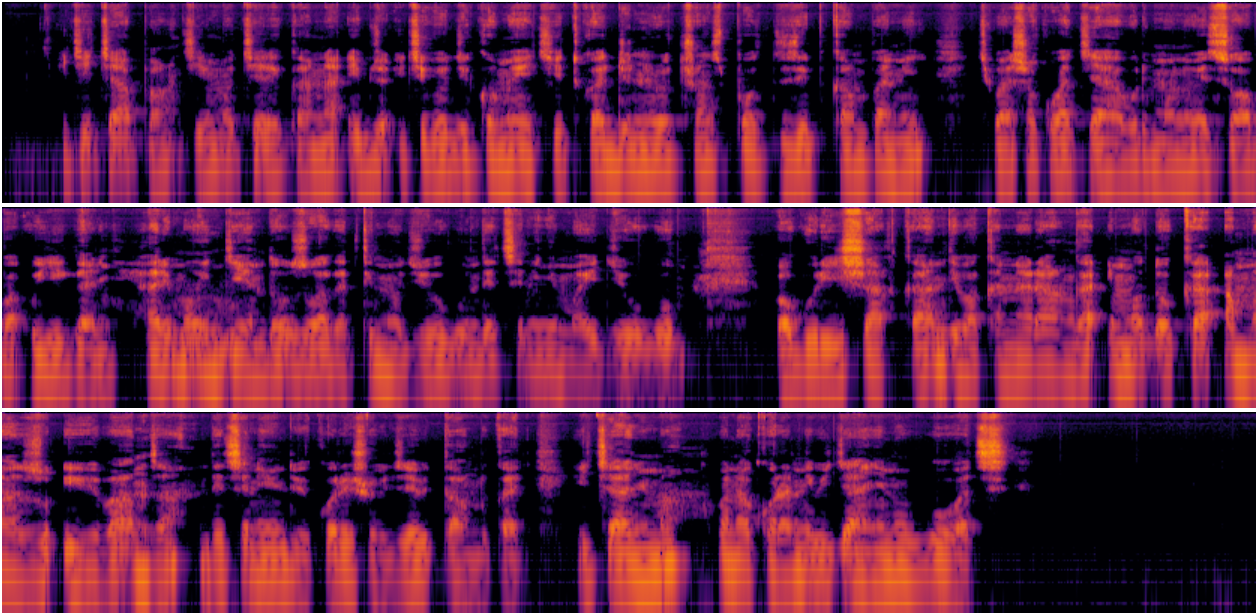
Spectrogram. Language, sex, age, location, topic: Kinyarwanda, male, 18-24, Kigali, finance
